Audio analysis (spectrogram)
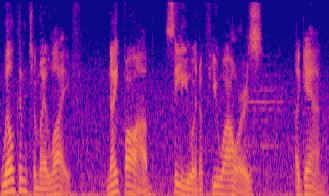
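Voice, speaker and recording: A man voicing a tired, sarcastic male fire medic in an amateur animated comedy, speaking dryly and with exasperation. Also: fairly low pitch, unhurried, slight background noise, poor audio.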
